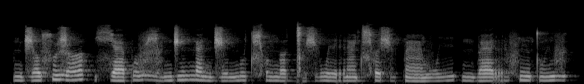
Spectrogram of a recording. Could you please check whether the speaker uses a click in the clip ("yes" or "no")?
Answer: yes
